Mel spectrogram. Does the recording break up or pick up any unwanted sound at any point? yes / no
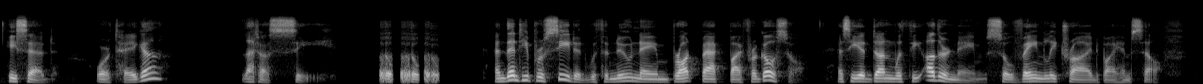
yes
